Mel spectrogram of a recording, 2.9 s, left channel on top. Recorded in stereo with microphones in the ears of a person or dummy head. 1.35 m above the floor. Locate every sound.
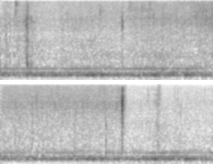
1.6 s chewing: 60° right (ahead or behind)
